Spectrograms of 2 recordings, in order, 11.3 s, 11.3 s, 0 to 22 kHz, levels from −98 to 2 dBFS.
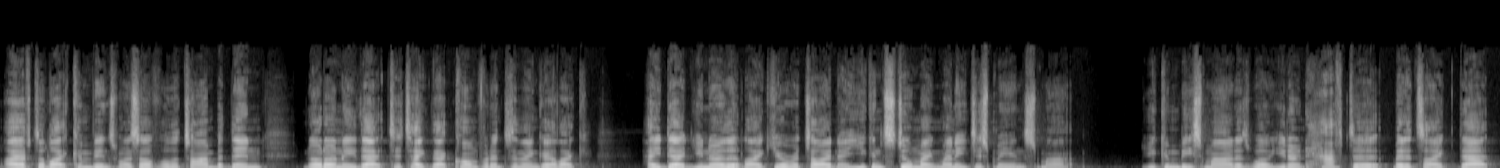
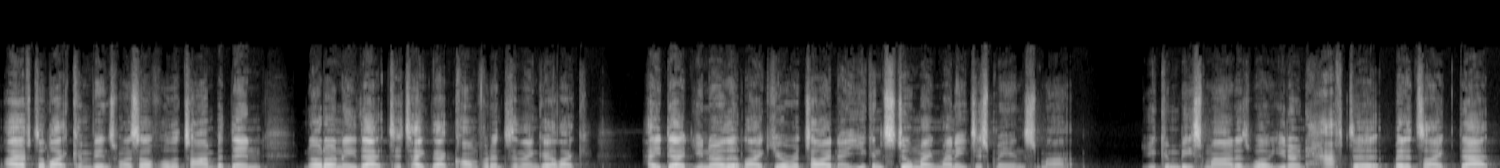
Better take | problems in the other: first | thin; somewhat; fading below 250 Hz

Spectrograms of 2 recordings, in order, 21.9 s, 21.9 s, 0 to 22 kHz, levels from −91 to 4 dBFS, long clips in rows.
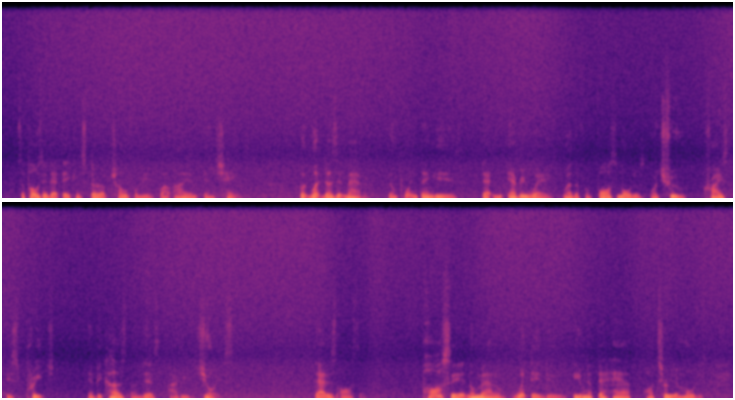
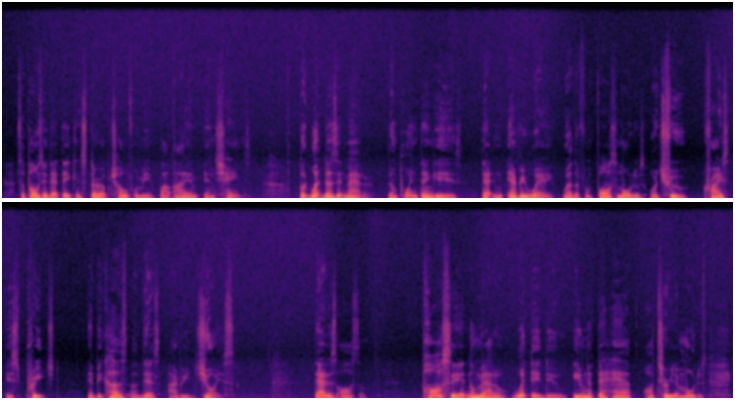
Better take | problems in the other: second | hiss; loud; throughout; 10 dB below the speech; faint in the second

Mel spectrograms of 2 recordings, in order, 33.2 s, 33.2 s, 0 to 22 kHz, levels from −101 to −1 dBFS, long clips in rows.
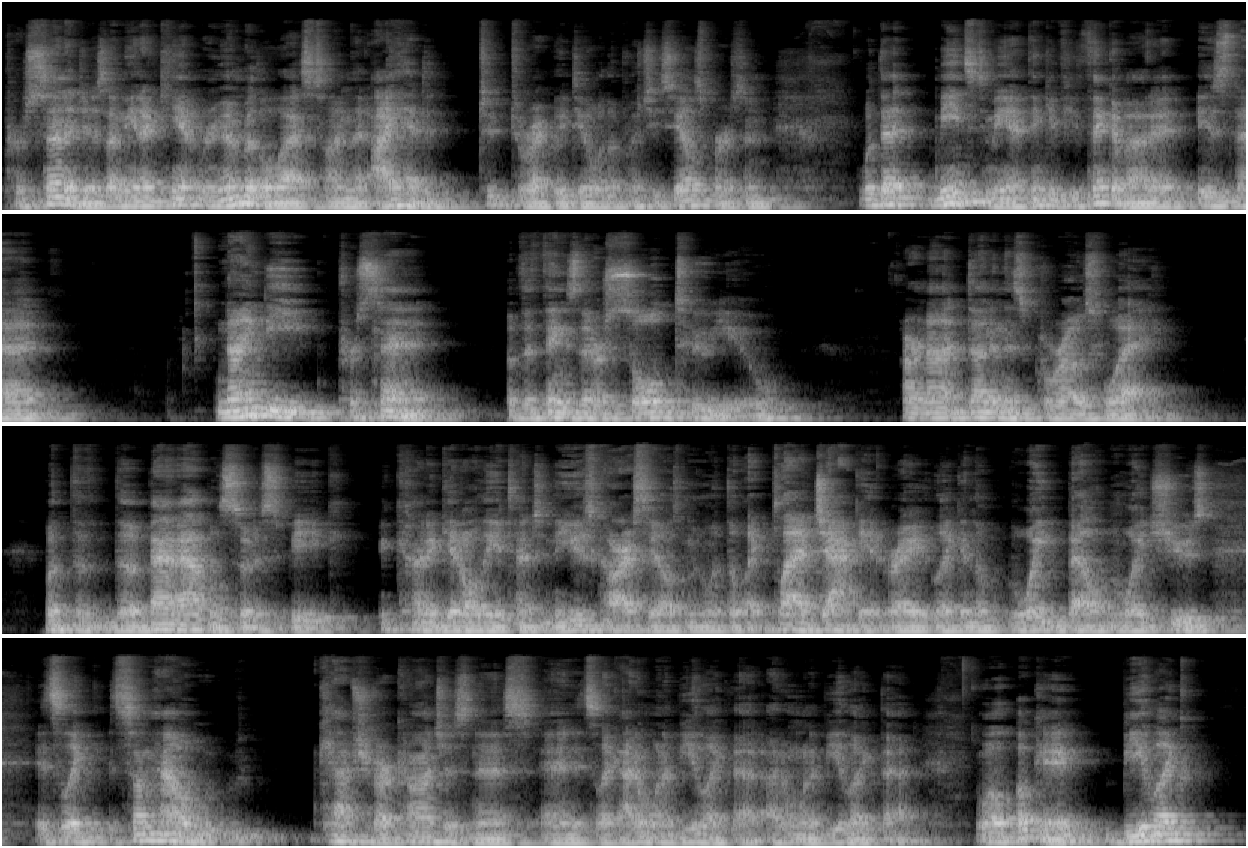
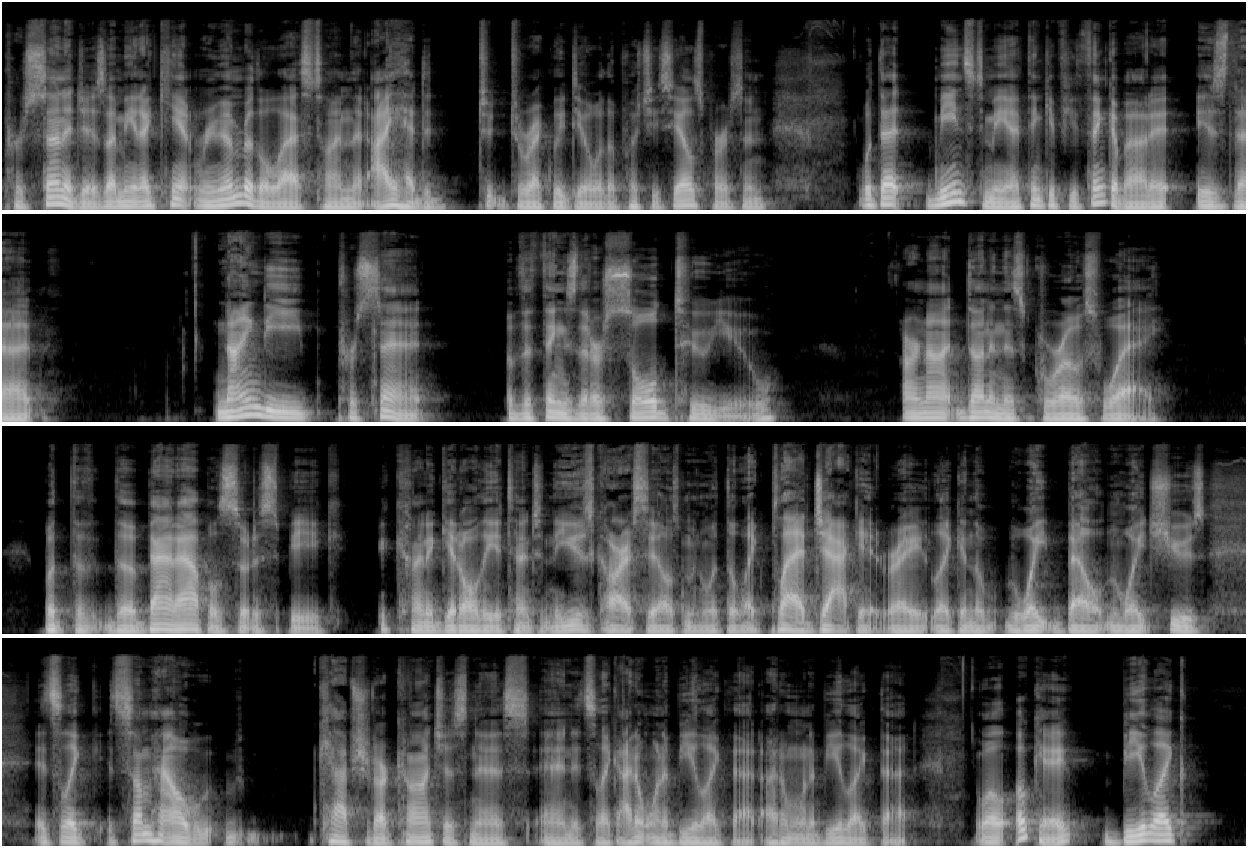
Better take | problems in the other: second | room echo; slight; dies away in 0.4 s // off-mic speech; far

